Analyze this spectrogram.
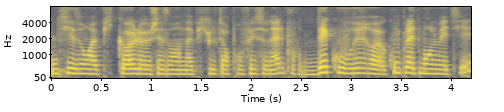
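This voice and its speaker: A woman with a dark, mellow tone and medium pitch, at a fairly quick pace with fairly even intonation, on a very clean recording with a silent background. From France, Drôme. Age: 20s. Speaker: beekeeper. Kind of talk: interview testimony. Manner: hesitant, many fillers.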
